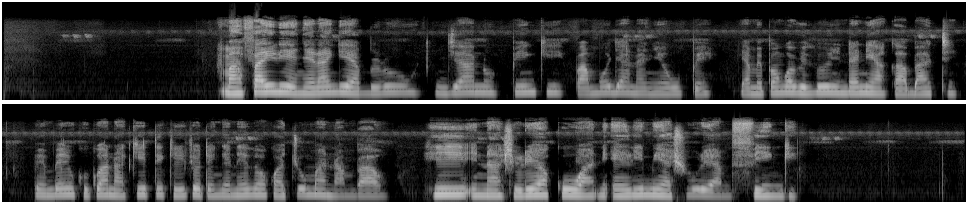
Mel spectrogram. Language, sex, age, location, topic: Swahili, female, 25-35, Dar es Salaam, education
